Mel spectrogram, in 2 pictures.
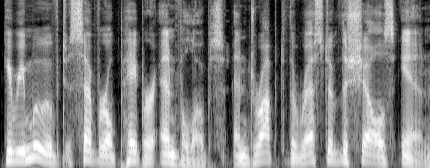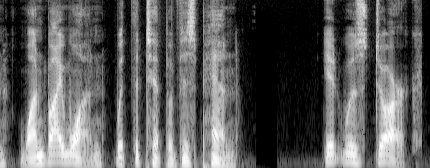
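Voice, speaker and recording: A man's voice: medium pitch, lively intonation, unhurried, dry recording, studio quality. A man reading a scripted work of fiction as an audiobook narrator.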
